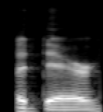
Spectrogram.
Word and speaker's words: Adair: like I just butchered it's a dare he's a dare sorry but so yeah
